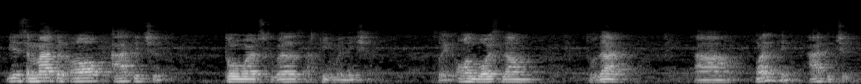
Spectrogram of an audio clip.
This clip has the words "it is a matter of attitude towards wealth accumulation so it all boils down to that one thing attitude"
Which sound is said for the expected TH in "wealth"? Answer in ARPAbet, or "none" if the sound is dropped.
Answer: S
